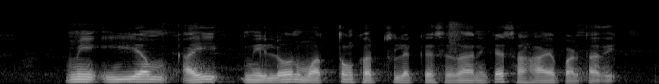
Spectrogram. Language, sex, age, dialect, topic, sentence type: Telugu, male, 31-35, Southern, banking, statement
